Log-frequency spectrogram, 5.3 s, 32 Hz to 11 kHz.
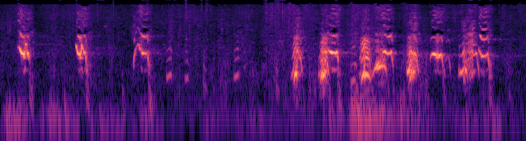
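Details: Italian hound pups aged 8 and 17 months together with their sire Geko, giving spaced high yelps, then a rapid, overlapping burst of baying barks, roughly three per second.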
